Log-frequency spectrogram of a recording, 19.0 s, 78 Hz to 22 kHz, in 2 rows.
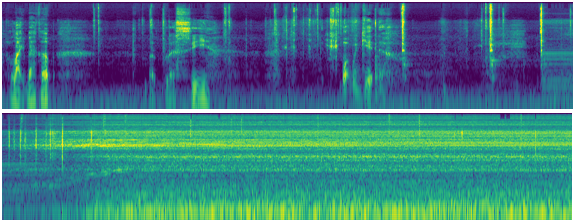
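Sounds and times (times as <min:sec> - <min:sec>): furnace low rumble: 0:00.0 - 0:19.0
furnace motor whine: 0:09.0 - 0:19.0.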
